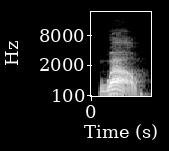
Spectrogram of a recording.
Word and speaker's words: Waw: Just keep in mind that no post-biblical evidence can overthrow the overwhelming evidence in the Hebrew Bible for the pronunciation wow.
